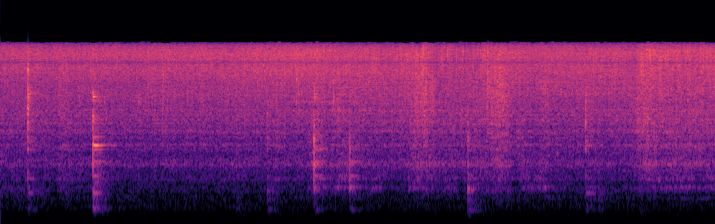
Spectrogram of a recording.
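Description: Aderezo of chopped onion, garlic and chili paste frying in oil in a metal pot with a steady sizzle, while a wooden spoon stirs and scrapes through it. The spoon knocks against the pot a few times, most sharply about a second in.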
